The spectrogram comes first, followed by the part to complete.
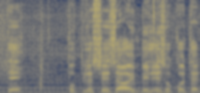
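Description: A man talking, with a brief pause just after the start.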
